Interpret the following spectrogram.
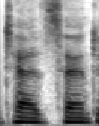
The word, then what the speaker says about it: Tad Santa: Yeah, rhymes with Sad Santa.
